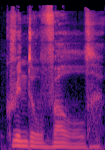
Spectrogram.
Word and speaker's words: Grindelwald: Also, Grindelwald, I should say, because it's a V instead of a W, pronounced Vold.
